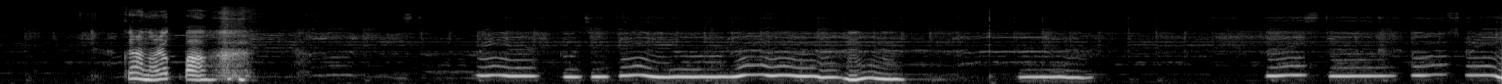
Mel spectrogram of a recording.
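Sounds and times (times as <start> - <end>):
woman humming: 4.8 - 9.2, 10.0 - 11.0, 12.7 - 15.0.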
